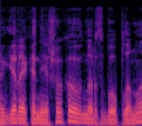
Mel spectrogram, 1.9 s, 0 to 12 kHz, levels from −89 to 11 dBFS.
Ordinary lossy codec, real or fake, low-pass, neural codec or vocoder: MP3, 48 kbps; fake; 9.9 kHz; vocoder, 22.05 kHz, 80 mel bands, WaveNeXt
